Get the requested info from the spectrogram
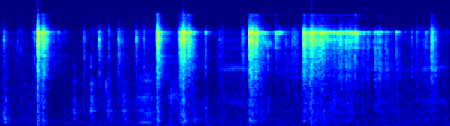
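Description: Plastic Connect Four discs clattering: a few sharp separate clicks, then a dense clatter over the last couple of seconds as the discs are released from the bottom of the grid and spill into the tray.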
